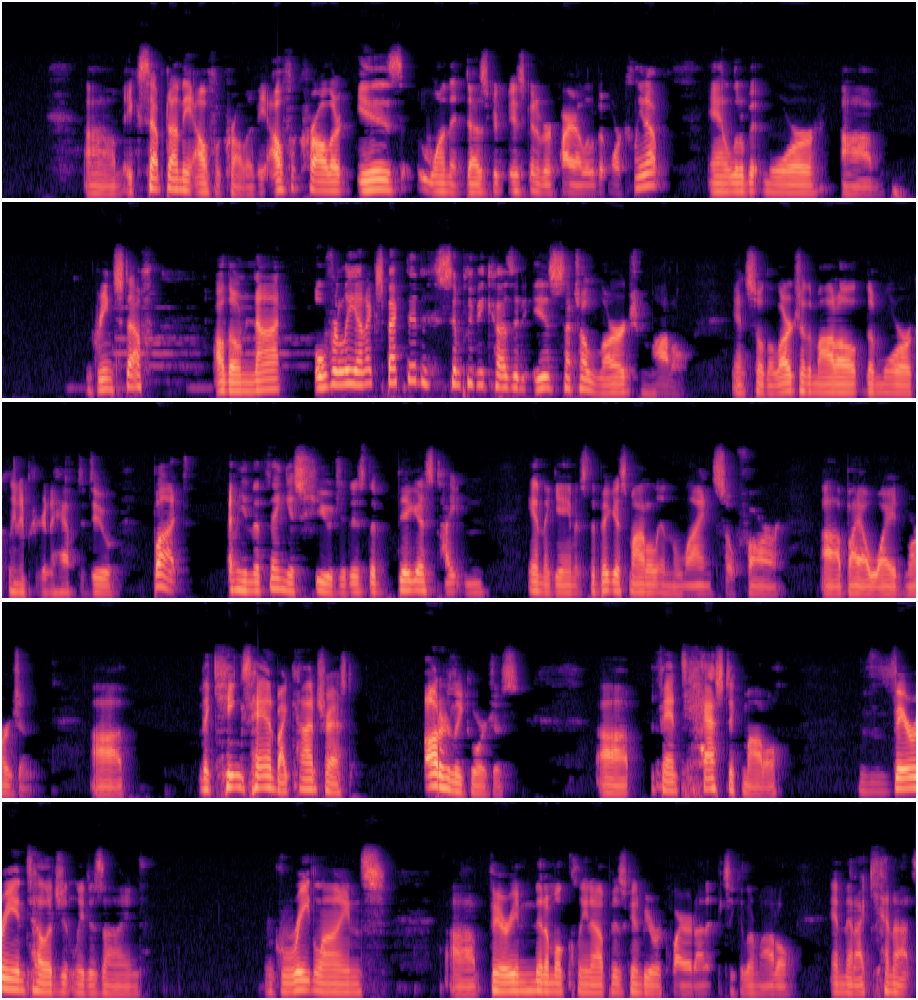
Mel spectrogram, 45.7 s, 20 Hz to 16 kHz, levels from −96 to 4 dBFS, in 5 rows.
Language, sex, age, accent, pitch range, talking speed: English, male, 30-49, American, 100-130 Hz, 155 wpm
